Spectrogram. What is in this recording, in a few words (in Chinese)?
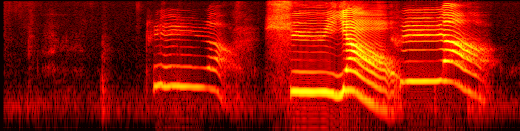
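"xu1yao4", Mandarin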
